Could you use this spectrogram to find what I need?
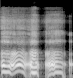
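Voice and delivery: dramatic croak, voice gone. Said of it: "dramatic interpretation of my".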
